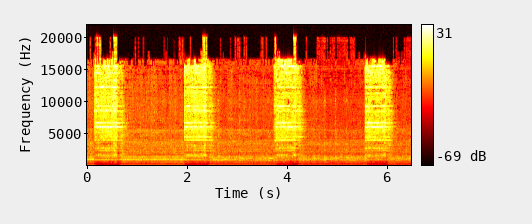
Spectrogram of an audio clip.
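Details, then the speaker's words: Clarke heavy-duty sawmill blade sharpener on its first run, doing the first sharpening of a 2-inch-wide, 223-inch bandsaw blade at slow speed, wheel lightly touching each tooth; short hissing grinds about every two seconds over a low motor hum, normal sharpening. "And so I'm just going to use the settings I've got here. Very first sharpening of this blade. I'm just touching the toothpaste."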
